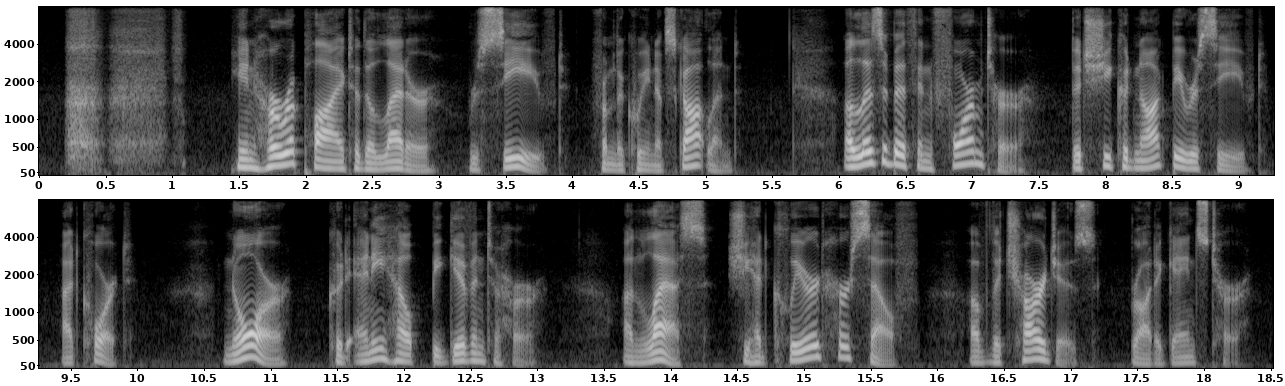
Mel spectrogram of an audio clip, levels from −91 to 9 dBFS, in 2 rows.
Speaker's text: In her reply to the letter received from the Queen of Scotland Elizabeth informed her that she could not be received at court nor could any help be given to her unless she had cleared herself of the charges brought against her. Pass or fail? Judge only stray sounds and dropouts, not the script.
fail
